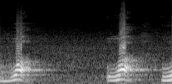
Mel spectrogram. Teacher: व में आप देख रहे हैं कि होंठ जो है आधे आधे स्पर्श कर रहे हैं, बीच में से मुख द्वार खुला है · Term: अर्ध स्वर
